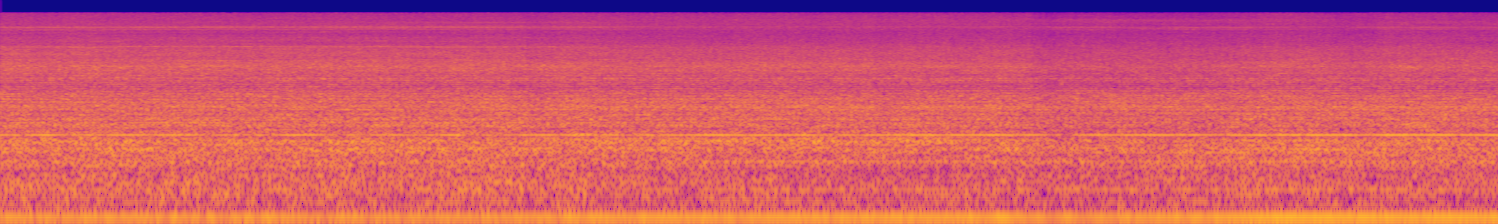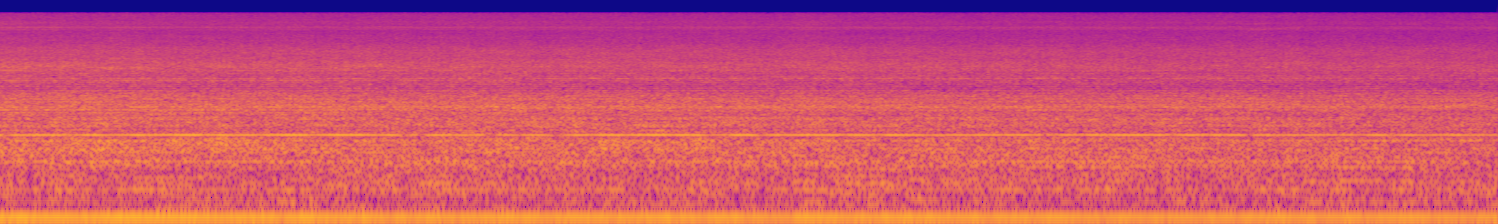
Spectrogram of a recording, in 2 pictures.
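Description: Harsh noise music from small electronic gadgets, a cheap radio and a little synth, run through Boss distortion and octave pedals: a loud, unchanging wall of distorted static and hiss, with a held mid-pitched whine and a low hum beneath.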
